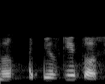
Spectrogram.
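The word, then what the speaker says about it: Los Peñasquitos: I was wondering, what's a microclimate that you'd find in Los Pianosquitos? Did I even come close to pronouncing that correctly? – Los Pianosquitos, you did.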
